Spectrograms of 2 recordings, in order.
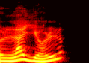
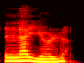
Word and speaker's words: Laguiole: D'ailleurs, en parlant de couteau, ne vous trompez pas pour la prononciation du célèbre laïol qui s'écrit L-A-G-U-I-O-L-E, qui est un couteau très connu fabriqué dans l'Aveyron en France. On prononce le G comme un Y, le laïol.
